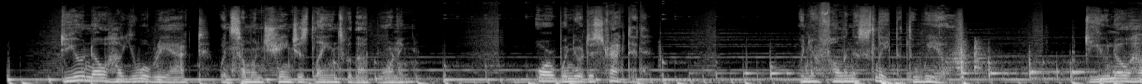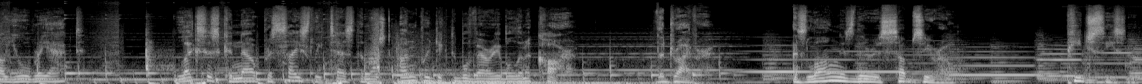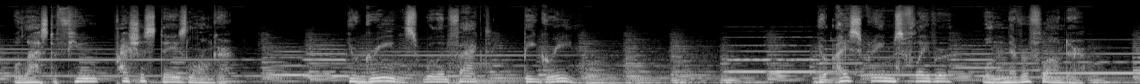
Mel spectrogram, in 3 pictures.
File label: commercial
